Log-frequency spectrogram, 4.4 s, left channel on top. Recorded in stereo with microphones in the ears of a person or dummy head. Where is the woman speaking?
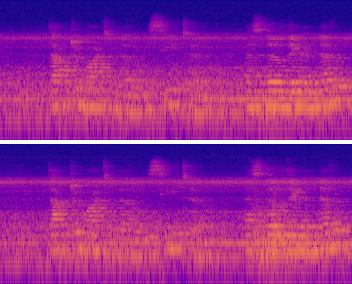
35° right (ahead or behind), 1.7 m.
